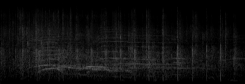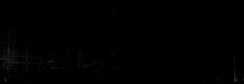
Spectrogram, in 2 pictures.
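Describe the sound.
Audience applause and cheering at a worship gathering as a pastor is welcomed up. It is loud and sustained with some voices, then slowly fades to a few scattered claps.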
